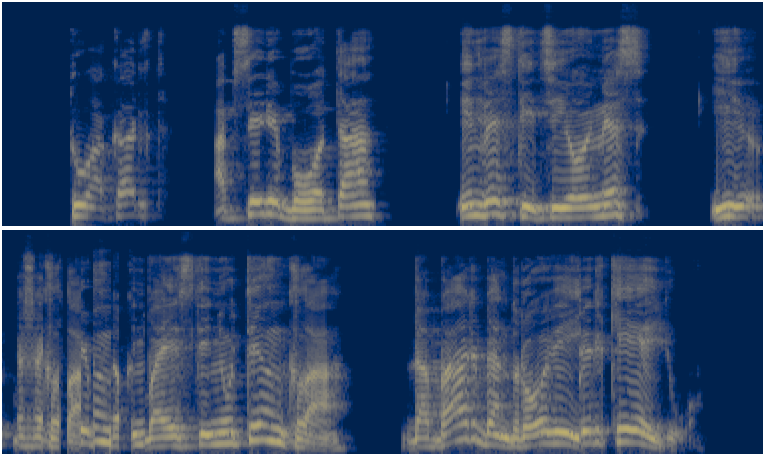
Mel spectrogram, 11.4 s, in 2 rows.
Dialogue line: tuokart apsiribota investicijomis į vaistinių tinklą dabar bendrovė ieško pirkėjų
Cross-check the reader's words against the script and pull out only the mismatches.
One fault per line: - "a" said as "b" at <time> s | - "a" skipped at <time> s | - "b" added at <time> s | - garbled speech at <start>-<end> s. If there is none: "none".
- garbled speech at 5.8-6.8 s
- "ieško" skipped at 10.0 s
